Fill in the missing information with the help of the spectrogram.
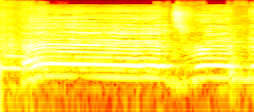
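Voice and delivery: high, loud drawn-out cheer; cheering crowd. Acted. Tavern crowd greeting Rendell, loud high cheer. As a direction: holler it like a whole tavern. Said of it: "the crowd inside goes".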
